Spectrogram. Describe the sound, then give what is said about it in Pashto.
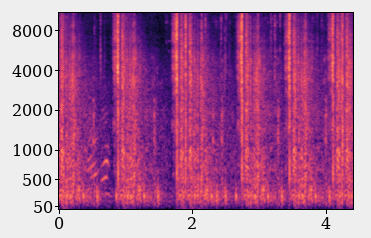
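Gunfire from light and heavy weapons during fighting near Lashkar Gah: many sharp, loud cracks and bursts in an irregular rhythm, some in rapid clusters, over a continuous rumbling background. “نږدې د سپکو او درنو وسلو ډزې روانې دي”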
